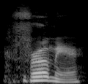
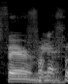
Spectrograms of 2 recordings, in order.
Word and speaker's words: Faramir: Fromir. Faramir. It's a V. Faramir. It's Faramir.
